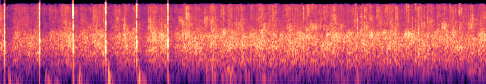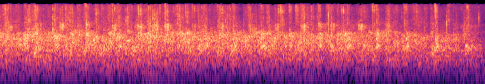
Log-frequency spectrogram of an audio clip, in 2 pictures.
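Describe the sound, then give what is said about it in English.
An audience bursts into applause honoring the late Marine general O.P. Smith, opening with a few sharp individual claps that quickly swell into steady, dense clapping holding at a loud, even level for about ten seconds. “Please join me in applauding him.”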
